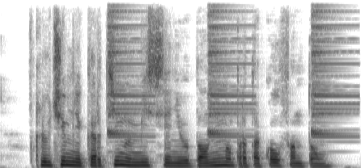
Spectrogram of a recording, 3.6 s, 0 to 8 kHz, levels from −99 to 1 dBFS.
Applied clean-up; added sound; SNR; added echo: classical method log-MMSE.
